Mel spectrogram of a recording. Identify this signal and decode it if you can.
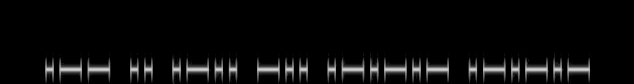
Morse code, heard as a keyed tone, about 17 wpm, 700 Hz. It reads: WILD..
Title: Pangram Challenge v2 - 17wpm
